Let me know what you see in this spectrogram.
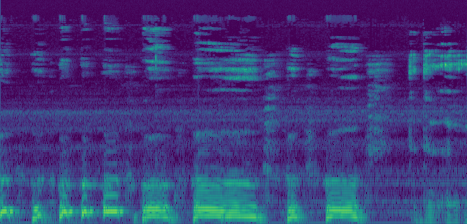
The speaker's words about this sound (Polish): ze wszystkich właściwie stron odzywają się ptaki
